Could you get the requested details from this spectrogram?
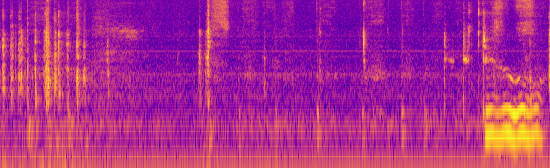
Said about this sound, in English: Let me go to YouTube and type it in and we will see.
